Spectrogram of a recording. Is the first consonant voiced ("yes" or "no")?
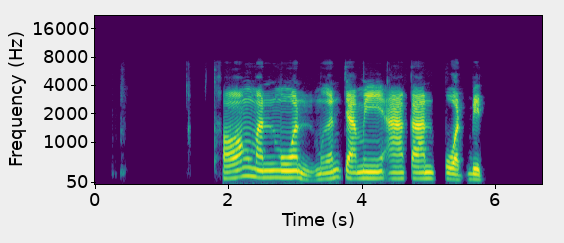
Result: no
